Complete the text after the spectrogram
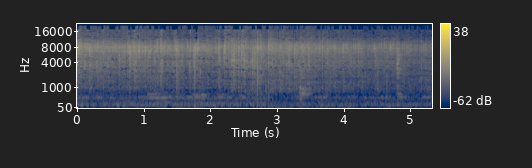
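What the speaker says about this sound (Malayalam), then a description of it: "കടുക് നന്നായി പൊട്ടി വരുമ്പോൾ നമുക്ക് ചുവന്നുള്ളി ഇട്ട് കൊടുക്കാം." Shallots dropped into hot oil with popping mustard seeds, a close, continuous crackling sizzle with scattered sharp pops and occasional stirring scrapes, steady in level throughout.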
